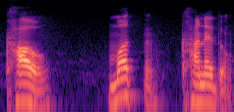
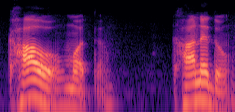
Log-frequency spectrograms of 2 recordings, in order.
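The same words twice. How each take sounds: First: Loud खाओ alone, then मत खाने दो together; pause after खाओ. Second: Slow, drawn-out खाओ मत, then खाने दो; pause after मत. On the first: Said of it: "coma देने से उसका सेंटेंस का अर्थ". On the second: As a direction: keep मत with खाओ and break before खाने दो. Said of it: "और दूसरा नंबर में". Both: Shown as a demonstration.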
